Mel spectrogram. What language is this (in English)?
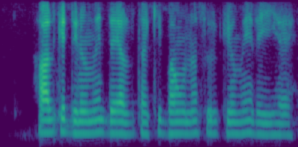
Hindi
